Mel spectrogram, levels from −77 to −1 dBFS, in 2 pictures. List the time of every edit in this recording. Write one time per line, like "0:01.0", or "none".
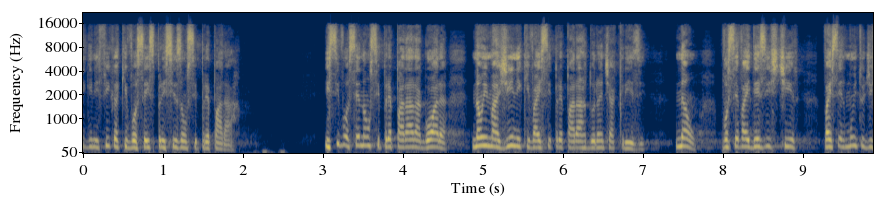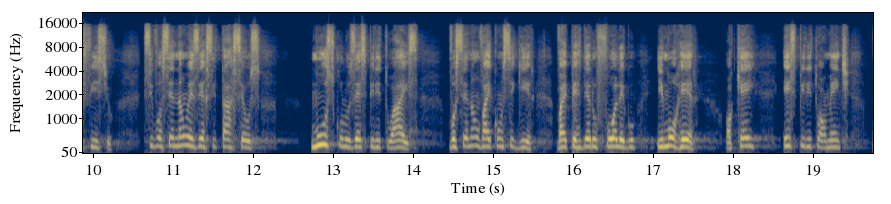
none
